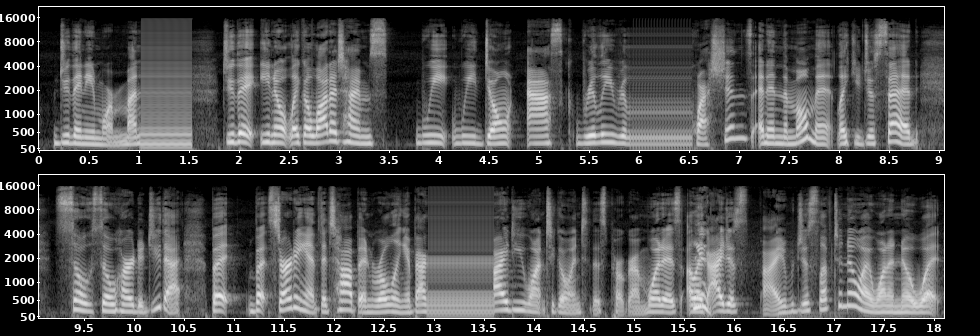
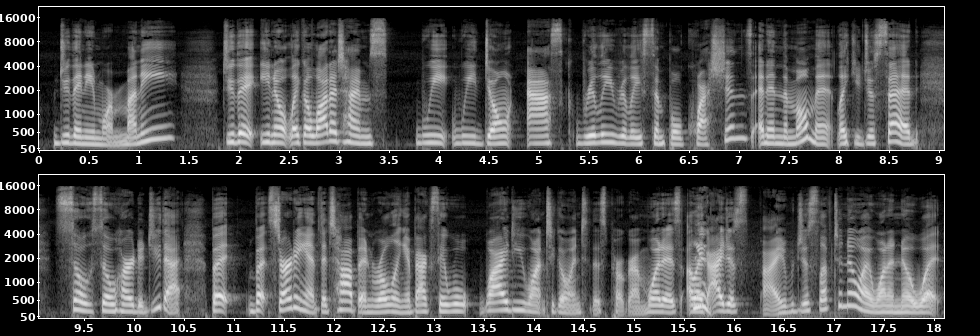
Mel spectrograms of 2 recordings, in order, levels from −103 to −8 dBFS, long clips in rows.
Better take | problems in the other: second | audio freezing; at 1 s for 0.5 s, at 6 s for 0.5 s and at 13 s for 0.5 s

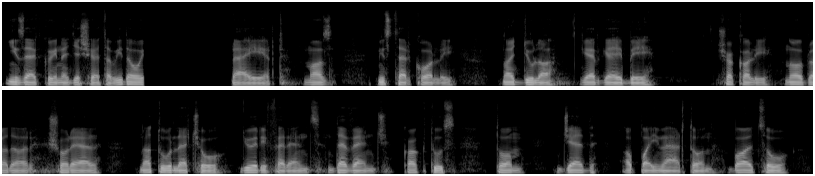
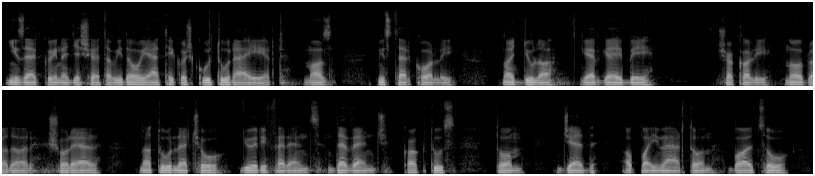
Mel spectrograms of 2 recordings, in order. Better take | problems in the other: second | audio cutting out; at 1.5 s for 1 s

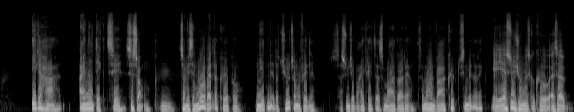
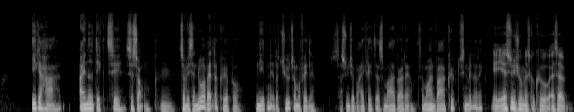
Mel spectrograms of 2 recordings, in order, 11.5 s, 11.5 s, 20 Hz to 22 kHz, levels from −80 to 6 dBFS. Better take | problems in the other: second | distortion; slight; 5% of the sound clipped

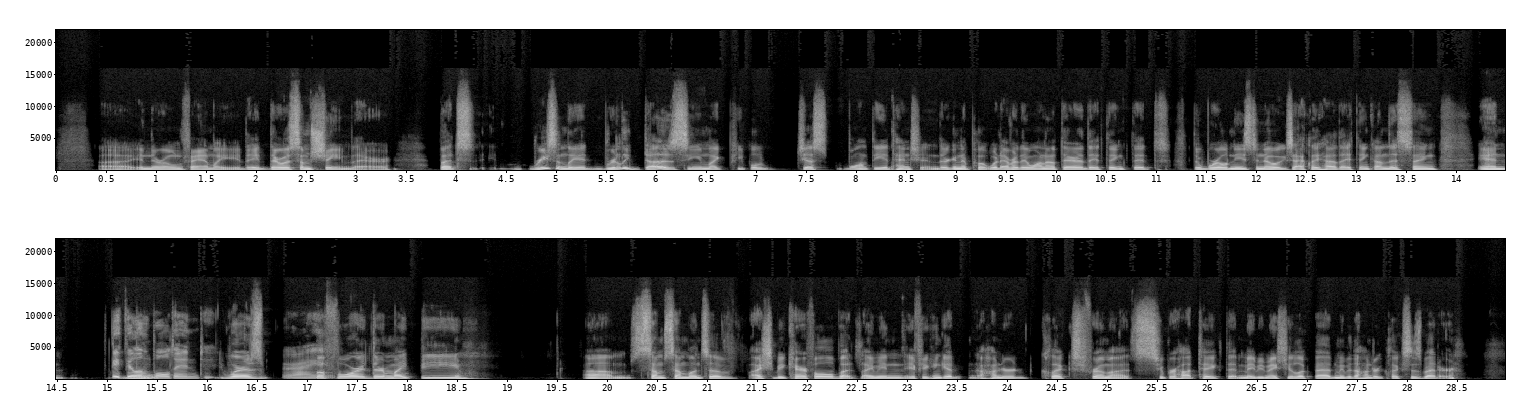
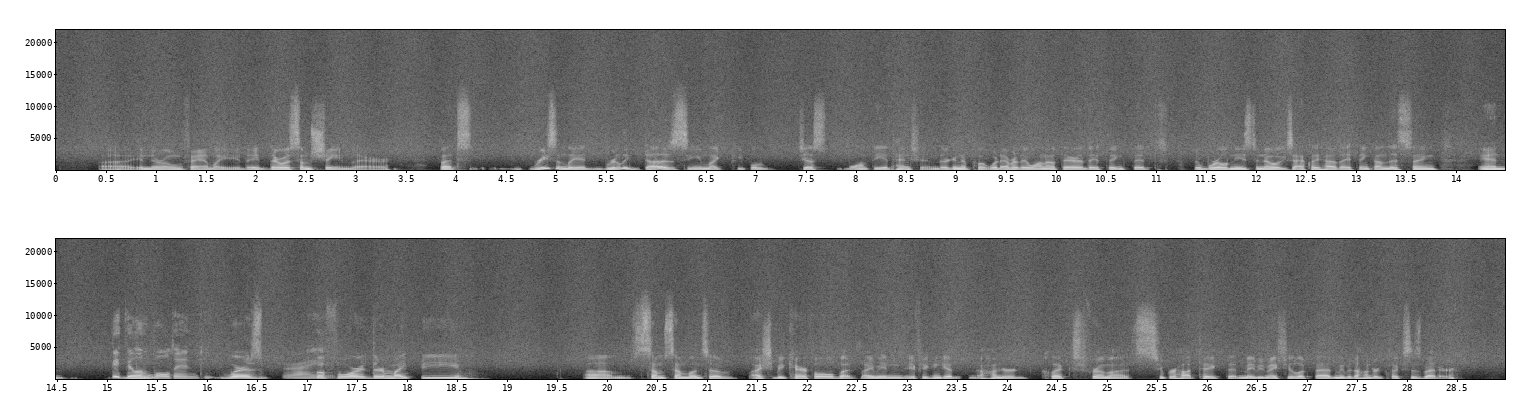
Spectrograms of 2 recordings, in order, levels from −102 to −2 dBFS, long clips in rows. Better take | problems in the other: first | hiss; noticeable; throughout; 15 dB below the speech

